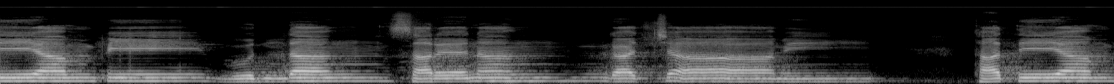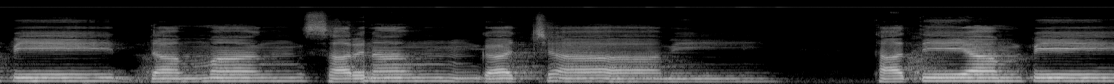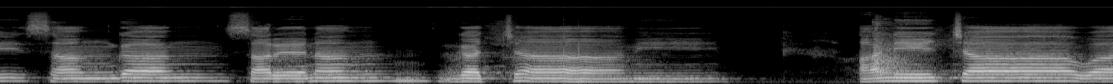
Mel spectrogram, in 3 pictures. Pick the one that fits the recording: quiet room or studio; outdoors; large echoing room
large echoing room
